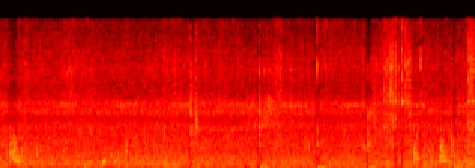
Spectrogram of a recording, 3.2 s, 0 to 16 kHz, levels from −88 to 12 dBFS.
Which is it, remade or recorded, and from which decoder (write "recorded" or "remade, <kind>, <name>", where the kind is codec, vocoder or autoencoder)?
remade, vocoder, BigVGAN v2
